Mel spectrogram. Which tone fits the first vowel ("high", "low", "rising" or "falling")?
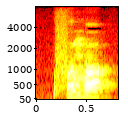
high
